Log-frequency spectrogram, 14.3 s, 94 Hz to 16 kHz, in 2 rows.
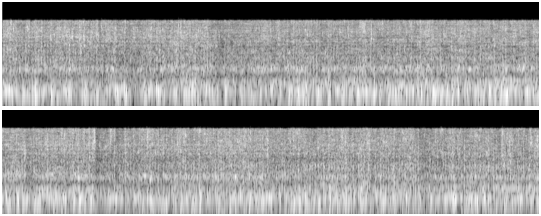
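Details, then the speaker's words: Suzuki DT 2.2 hp outboard, serviced yearly, in test tank after choke turned down while warming up: steady, even tick-over with smooth unbroken buzz, no misses or knocks; idling healthily. "Just turn down the choke and it should go nicely into tick over. And there we go. Just let it warm up a little bit, and that will tick over quite nicely now."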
